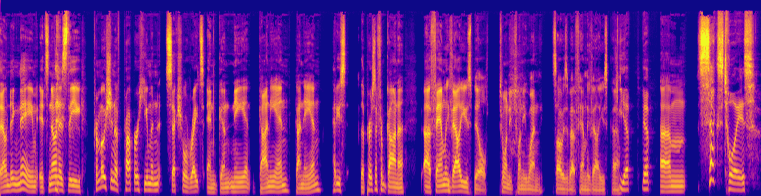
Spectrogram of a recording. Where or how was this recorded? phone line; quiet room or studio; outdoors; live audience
quiet room or studio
